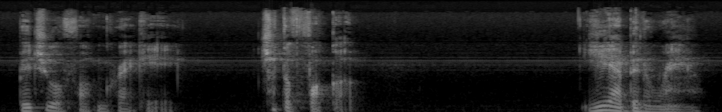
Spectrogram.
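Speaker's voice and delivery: menacing, taunting, threatening stage whisper. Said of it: "whispering it to her".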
